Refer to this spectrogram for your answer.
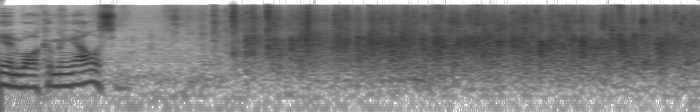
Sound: audience clapping

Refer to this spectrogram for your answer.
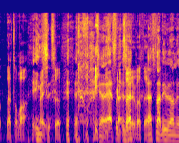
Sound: both laughing

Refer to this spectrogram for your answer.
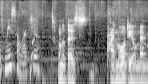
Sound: bubble pops

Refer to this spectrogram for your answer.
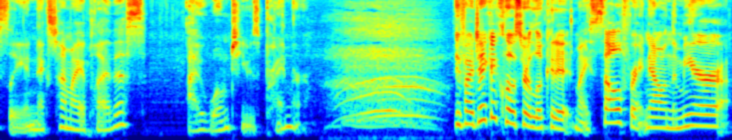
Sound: gasp

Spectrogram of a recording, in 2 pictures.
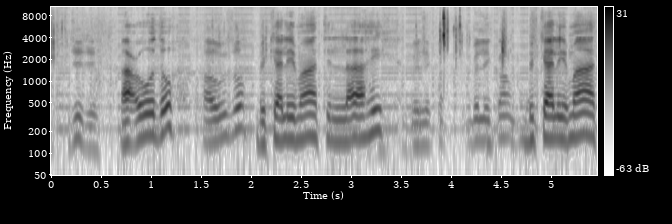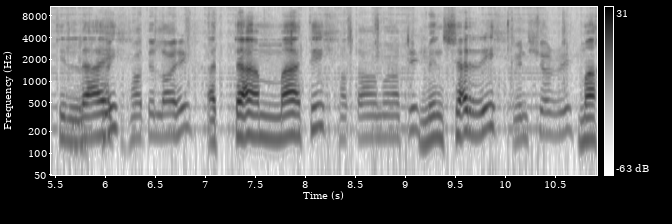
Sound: Arabic

